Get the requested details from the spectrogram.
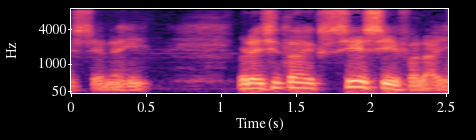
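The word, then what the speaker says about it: tsetse: इसी तरह एक सी सी फ्लाई है, टी साइलेंट है बेटा, सी सी फ्लाई है ऑफ अफ्रीकन कंट्रीज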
